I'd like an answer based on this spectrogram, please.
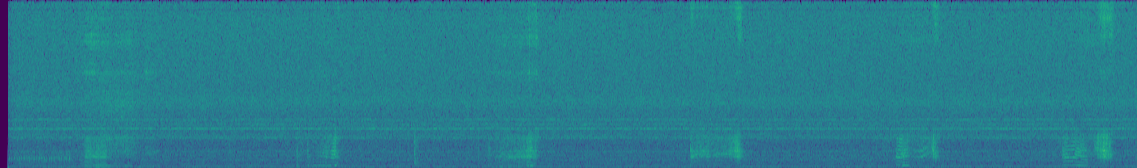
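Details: Yorkshire Terrier snoring while asleep, a sound likened to a little old man inside. Soft, breathy rasping bursts come roughly every four seconds over a steady low room hum.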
